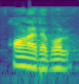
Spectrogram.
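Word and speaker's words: honourable: Added পড়বে অ্যান বসে, কারণ হলো এইচ এর উচ্চারণ হয় না সেক্ষেত্রে। যেন honest, he ইজ an honest man, hour, we need an hour to go there, অনারেবল এয়ার, এই 4-5টা শব্দের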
